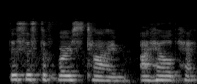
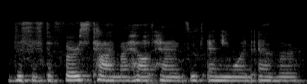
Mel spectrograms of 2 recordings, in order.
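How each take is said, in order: First: It is said in a normal voice. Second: It is said in a put-on deep voice.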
